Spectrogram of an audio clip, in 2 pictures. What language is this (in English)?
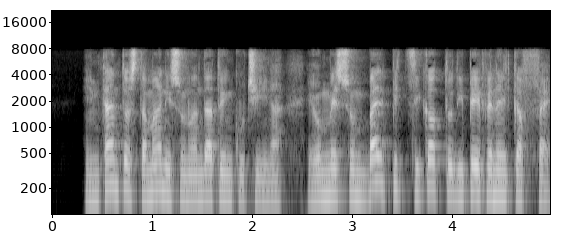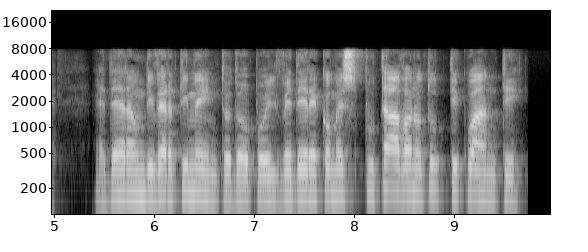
Italian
